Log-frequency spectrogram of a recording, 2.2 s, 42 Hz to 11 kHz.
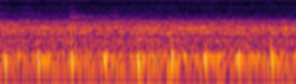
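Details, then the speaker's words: NIM 3 nerve integrity monitor: soft steady low pulses about four a second over faint hum, the unit sending out its test signal with check-electrodes prompt; nerve monitor stimulation pulses. "that little pulse pulse faults that is the unit sending out a signal on here and trying to detect it sends it out check electrodes"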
